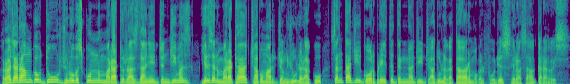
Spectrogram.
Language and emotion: Kashmiri, neutral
